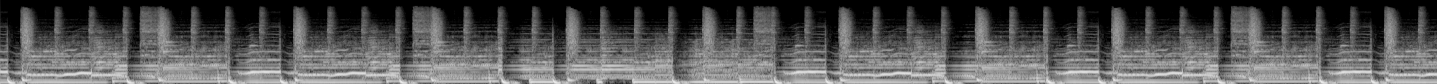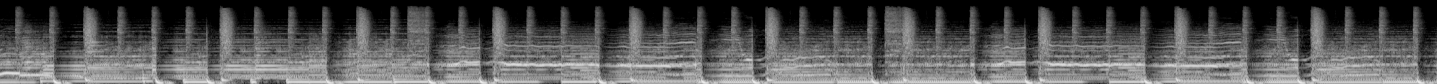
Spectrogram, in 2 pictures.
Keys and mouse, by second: 2.0 click, 3.3 right click, 4.0 ctrl+z, 4.3 click, 5.2 click, 5.8 ctrl+z, 6.2 right click, 6.9 ctrl+z, 6.9 right click, 7.4 right click, 7.7 ctrl+z, 8.0 right click, 8.4 ctrl+z, 8.7 right click, 9.4 ctrl+z, 9.4 click, 10.4 click, 10.8 ctrl+z, 11.0 click, 11.5 ctrl+z, 11.7 click, 12.1 ctrl+z, 12.3 click, 14.0 ctrl+z, 14.6 middle click, 16.4-17.8 middle drag, 18.3 shift+middle click, 18.7-20.7 middle drag, 20.8-22.6 middle drag, 24.1 click, 25.3 click, 27.1 click, 27.7 ctrl+z, 28.1 click.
